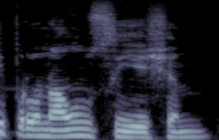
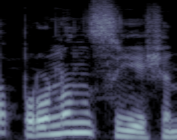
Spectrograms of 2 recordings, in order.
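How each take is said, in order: First: "प्रोनाउंसिएशन" with 'noun' in the middle; mispronunciation. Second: "प्रोनाउंसिएशन" with a short 'nun' in the middle; correct pronunciation. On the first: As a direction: say "प्रोनाउंसिएशन" wrongly as pro-NOUN-see-ay-shun. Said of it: "ना कि". ("प्रोनाउंसिएशन" के बीच में 'नाउन' बोलें) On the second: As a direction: say "प्रोनाउंसिएशन" as pro-nun-see-AY-shun. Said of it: "तो right क्या होगा". ("प्रोनाउंसिएशन" में 'नाउन' नहीं, छोटा 'नन' बोलें) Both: Shown as a demonstration.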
